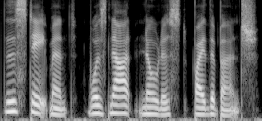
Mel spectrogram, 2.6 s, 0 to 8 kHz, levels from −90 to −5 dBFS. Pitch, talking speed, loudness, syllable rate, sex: 185 Hz, 185 wpm, -17 LUFS, 4.8 syllables/s, female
